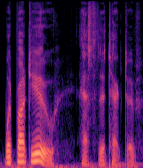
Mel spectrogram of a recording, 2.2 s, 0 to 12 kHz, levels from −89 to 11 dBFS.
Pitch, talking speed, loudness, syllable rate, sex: 95 Hz, 165 wpm, -17 LUFS, 6.1 syllables/s, male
